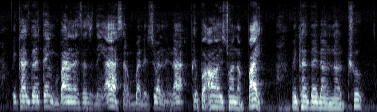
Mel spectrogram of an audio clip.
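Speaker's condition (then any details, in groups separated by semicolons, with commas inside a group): Traumatic brain injury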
